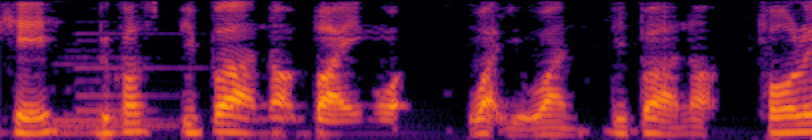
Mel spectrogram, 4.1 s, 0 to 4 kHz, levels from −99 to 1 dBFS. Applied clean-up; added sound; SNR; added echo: classical method spectral subtraction.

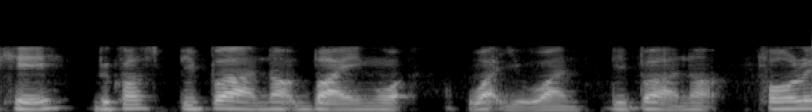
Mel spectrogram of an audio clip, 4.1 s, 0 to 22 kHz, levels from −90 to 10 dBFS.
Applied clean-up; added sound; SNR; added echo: neural mask model Resemble Enhance denoiser.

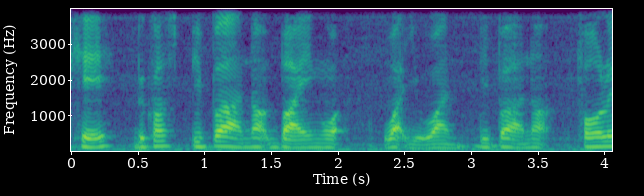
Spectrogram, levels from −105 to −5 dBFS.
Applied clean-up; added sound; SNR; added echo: none; none; none; none.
